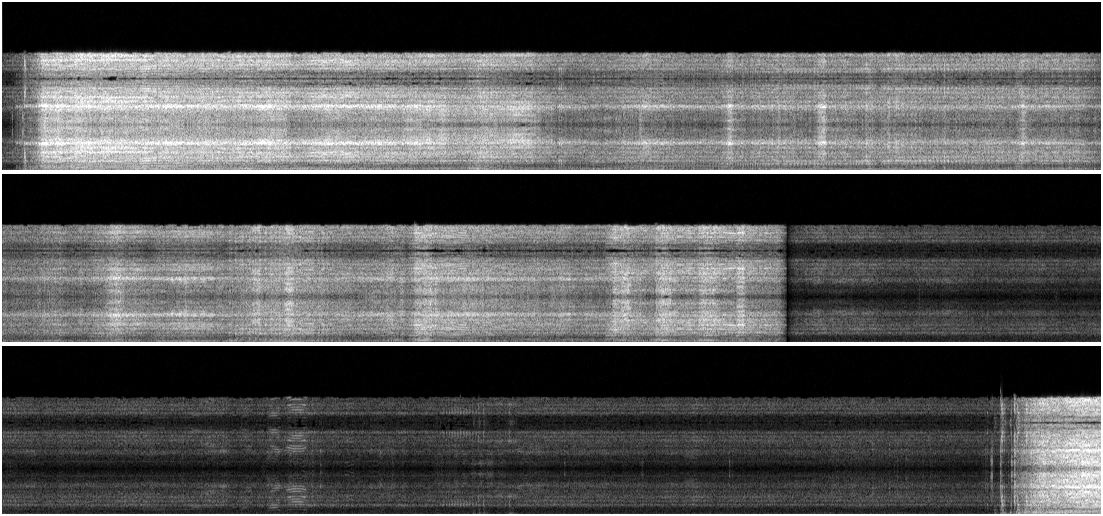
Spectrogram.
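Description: Several dirt bike engines idling and revving together on a race start line, a tangle of overlapping rising and falling engine notes. The sound stops suddenly about two thirds of the way through, leaving only a faint background.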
